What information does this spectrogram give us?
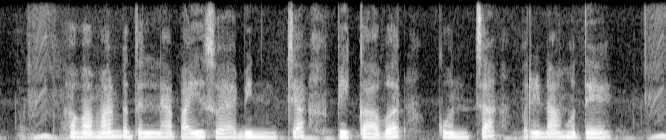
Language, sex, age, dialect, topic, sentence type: Marathi, female, 18-24, Varhadi, agriculture, question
